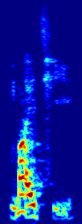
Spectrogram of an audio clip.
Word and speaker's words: MAETi: And uh it was almost correct Nikolai uh we pronounce it mighty.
